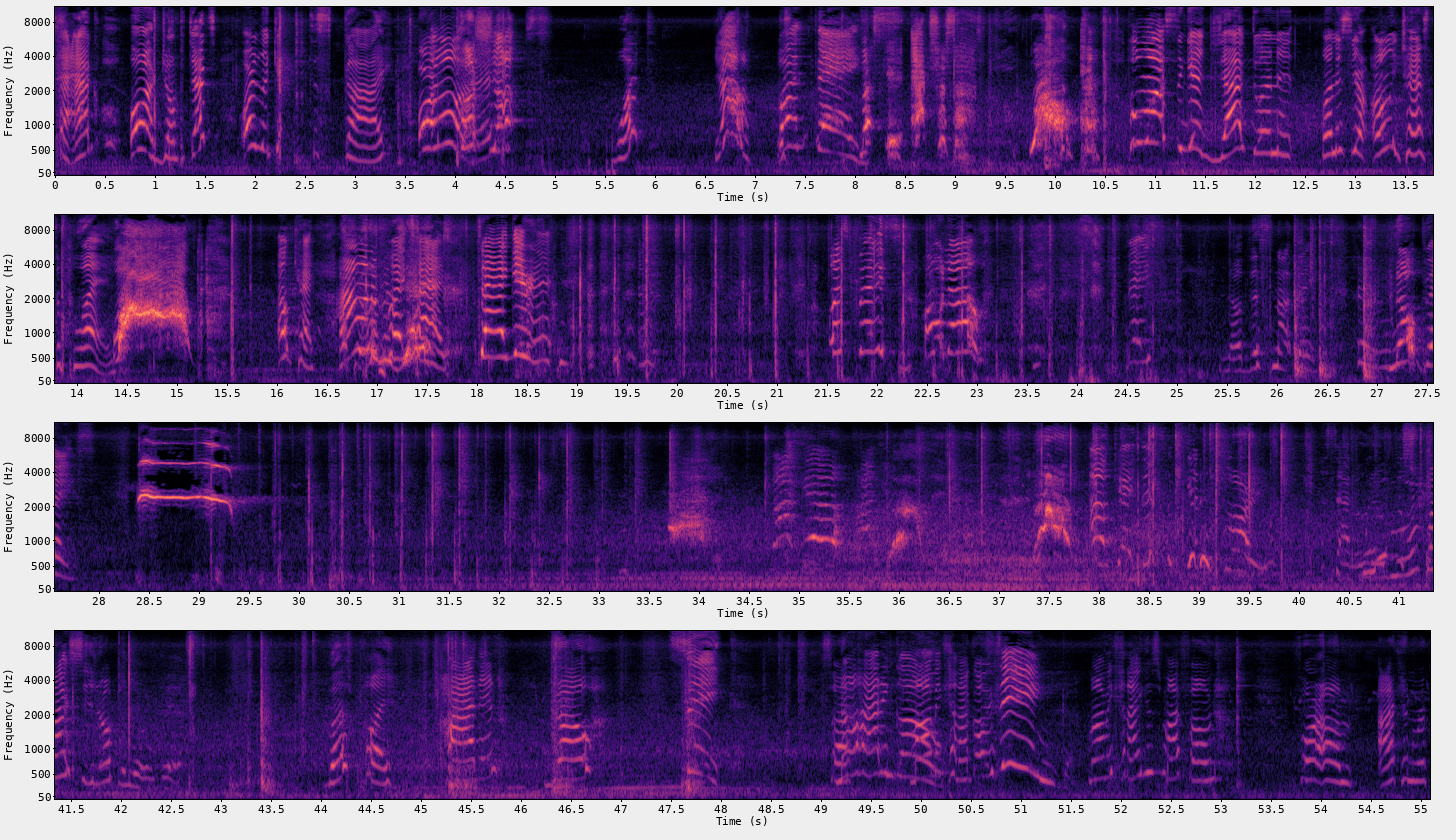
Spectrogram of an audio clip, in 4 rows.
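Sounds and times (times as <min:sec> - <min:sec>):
young girl's voice: 0:00.0 - 0:06.0, 0:06.6 - 0:19.9, 0:21.2 - 0:28.1, 0:33.2 - 0:42.8, 0:44.0 - 0:48.3, 0:49.0 - 0:55.0
footsteps running on concrete: 0:18.8 - 0:26.6, 0:29.3 - 0:33.6
whistle blown: 0:28.4 - 0:29.6.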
